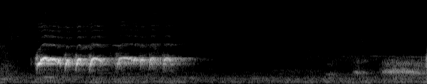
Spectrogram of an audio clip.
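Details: Local wild-stock zebra dove from a gedang rojo nest, singing actively. One long, pulsing trilled coo lasting over a second, followed by quieter, lower cooing notes.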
